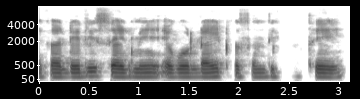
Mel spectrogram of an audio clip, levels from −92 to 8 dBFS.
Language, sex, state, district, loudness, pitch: Chhattisgarhi, male, Chhattisgarh, Jashpur, -25 LUFS, 120 Hz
